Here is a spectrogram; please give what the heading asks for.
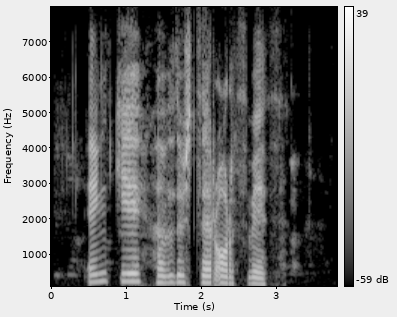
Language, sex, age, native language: Icelandic, female, 50-59, Icelandic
